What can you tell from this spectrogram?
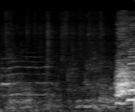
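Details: Indoors at home, beagle puppies making noise downstairs: a drawn-out, wavering bay, then a sudden loud, harsh bark over a man's voice.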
